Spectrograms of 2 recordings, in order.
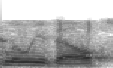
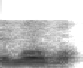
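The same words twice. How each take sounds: First: It is said the way outsiders pronounce it. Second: It is said the way locals pronounce it. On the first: The speaker calls it wrong. "it's not Louisville" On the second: The speaker calls it right. "down there they say Louisville"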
